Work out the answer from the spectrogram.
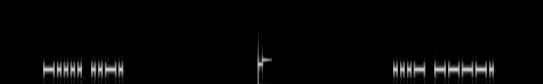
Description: Morse code, heard as a keyed tone, about 36 wpm, 700 Hz. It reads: 6 F V 9
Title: Single-Letter Single-Number 35wpm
